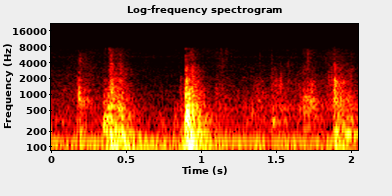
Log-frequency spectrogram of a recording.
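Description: A door is shut during a school committee meeting, giving a single dull thud near the middle of a quiet room with faint background murmur.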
